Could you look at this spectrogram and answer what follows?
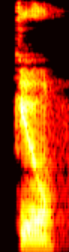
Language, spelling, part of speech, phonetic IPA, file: Russian, кю, noun, [kʲu], Ru-кю.ogg
- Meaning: The Roman letter Q, q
